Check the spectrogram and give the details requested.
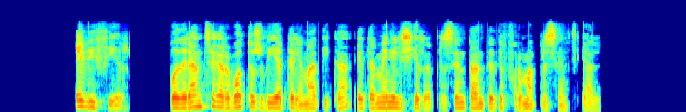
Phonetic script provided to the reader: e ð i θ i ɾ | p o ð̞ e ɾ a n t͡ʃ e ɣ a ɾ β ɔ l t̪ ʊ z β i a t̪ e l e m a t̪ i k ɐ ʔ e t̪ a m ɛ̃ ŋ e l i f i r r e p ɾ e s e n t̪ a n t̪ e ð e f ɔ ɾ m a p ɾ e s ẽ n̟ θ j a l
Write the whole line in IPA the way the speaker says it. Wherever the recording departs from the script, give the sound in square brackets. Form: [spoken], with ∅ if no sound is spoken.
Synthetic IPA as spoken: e ð i θ i ɾ | p o ð̞ e ɾ a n t͡ʃ e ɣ a ɾ β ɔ [∅] t̪ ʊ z β i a t̪ e l e m a t̪ i k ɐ ʔ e t̪ a m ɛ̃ ŋ e l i [ʃ] i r r e p ɾ e s e n t̪ a n t̪ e ð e f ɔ ɾ m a p ɾ e s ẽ n̟ θ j a l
